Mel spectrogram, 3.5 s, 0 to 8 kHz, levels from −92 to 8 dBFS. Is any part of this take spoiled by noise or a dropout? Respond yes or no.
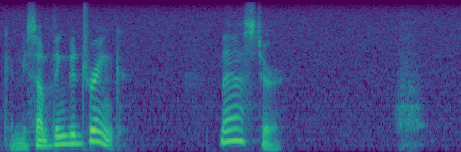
yes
